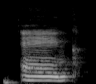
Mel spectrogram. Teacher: that NG sound and an NG sound is sort of that it's that nasal sound that we make with the tongue tip really low in the mouth like you would say the g sound or the k sound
